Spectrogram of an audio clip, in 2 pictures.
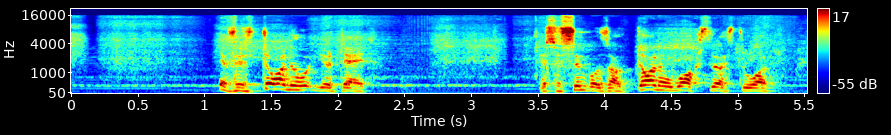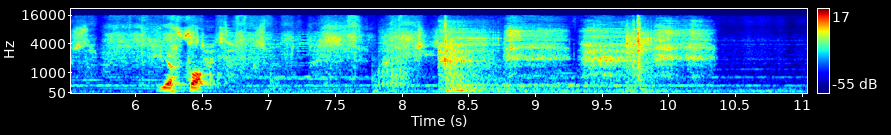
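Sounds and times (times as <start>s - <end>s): low drone music: 0.0s - 11.0s.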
